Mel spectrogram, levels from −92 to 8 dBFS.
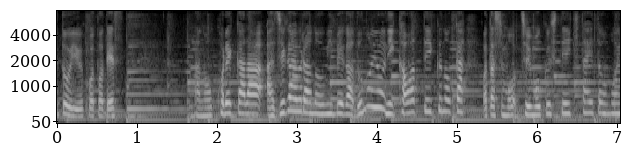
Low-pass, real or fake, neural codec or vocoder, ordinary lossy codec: none; real; none; none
